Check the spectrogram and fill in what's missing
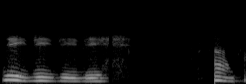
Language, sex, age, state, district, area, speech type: Sindhi, female, 45-60, Uttar Pradesh, Lucknow, urban, conversation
